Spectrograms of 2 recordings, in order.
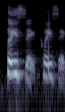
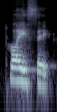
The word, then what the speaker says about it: Klacik: Klacik, yep. Klacik.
